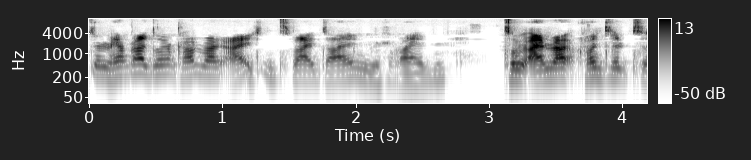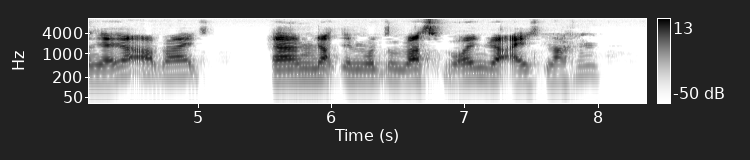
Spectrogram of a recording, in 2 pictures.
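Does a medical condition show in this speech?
Yes: spinal muscular atrophy; spinal muscular atrophy since birth, physical disability, uses wheelchair.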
